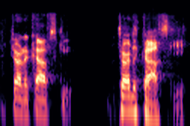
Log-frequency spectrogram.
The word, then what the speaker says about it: Tartakovsky: Tartakovsky. There you go. That's right. It's like we're going to the symphony. We're going to hear a nice Tartakovsky.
